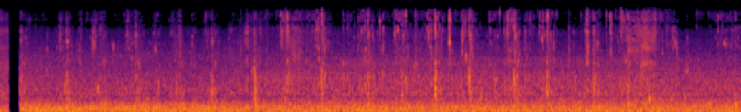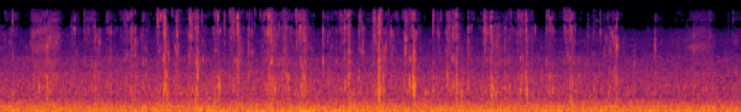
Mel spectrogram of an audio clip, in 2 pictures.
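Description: A Hokkaido dog lapping water: a long, steady run of many quick, rhythmic clicks and slurps over a constant noise bed, with no break until the end.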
